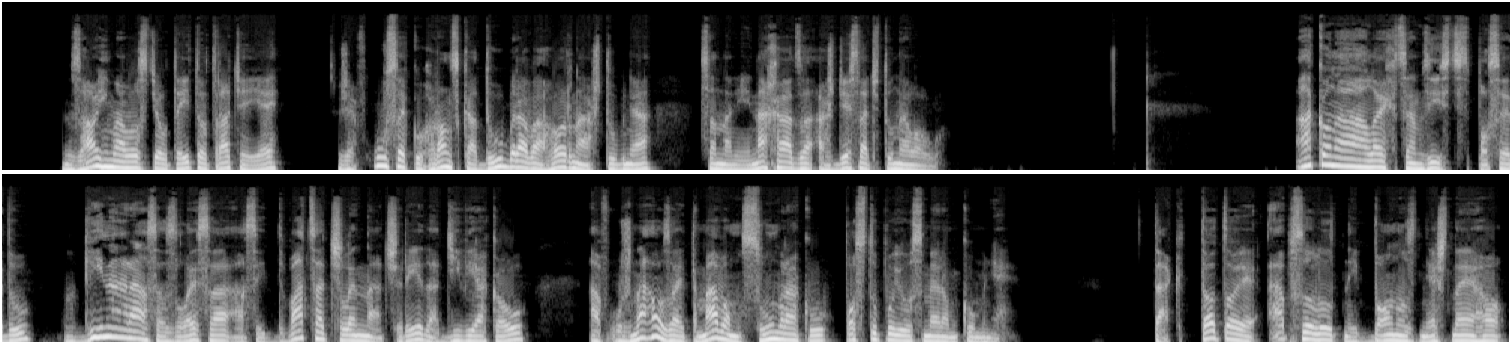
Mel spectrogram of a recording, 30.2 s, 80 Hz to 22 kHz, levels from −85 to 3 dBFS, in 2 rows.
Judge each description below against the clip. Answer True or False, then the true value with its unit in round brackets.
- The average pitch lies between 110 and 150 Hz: True (125 Hz)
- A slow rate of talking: True (95 wpm)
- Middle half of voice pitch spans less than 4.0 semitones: False (4.3 semitones)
